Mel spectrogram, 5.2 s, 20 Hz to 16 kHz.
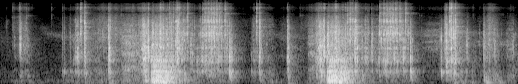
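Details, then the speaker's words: Husqvarna 128LD trimmer that only runs on choke, good compression, very dirty air filter: two or three rasping recoil pulls, turning over but never catching; cracked fuel lines drawing air starve it. "It's not firing a lick."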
